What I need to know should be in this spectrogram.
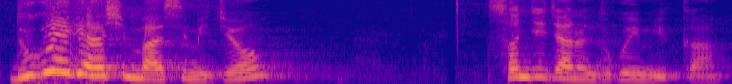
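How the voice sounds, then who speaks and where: A woman's voice: on the high side, big pitch swings, normal speed, a little mellow. A woman pastor delivering an emphatic sermon in a church, telling stories and laughing now and then. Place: church sanctuary.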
